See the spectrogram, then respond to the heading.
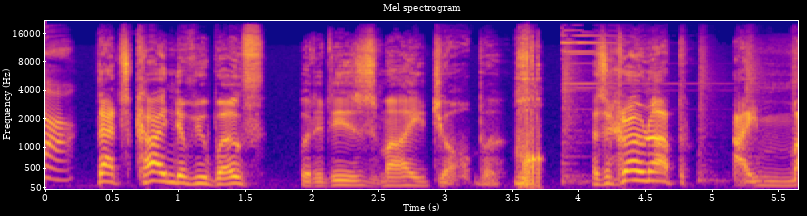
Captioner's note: snorts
